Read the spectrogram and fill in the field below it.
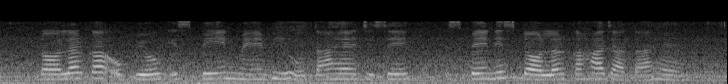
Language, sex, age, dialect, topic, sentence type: Hindi, female, 41-45, Hindustani Malvi Khadi Boli, banking, statement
